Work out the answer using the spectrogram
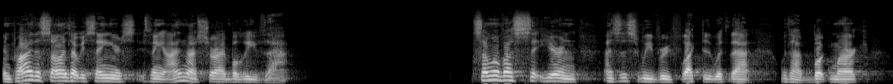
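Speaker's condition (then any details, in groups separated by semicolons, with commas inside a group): Cleft lip and palate; congenital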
